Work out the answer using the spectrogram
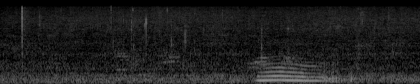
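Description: Diced potatoes frying in coconut oil in a skillet: a steady sizzle with a few light clicks.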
